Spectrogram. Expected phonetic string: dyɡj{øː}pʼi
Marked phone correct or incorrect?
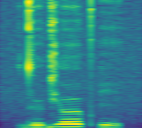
correct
